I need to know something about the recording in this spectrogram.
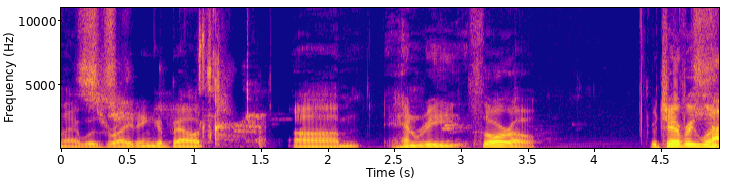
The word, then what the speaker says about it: Thoreau: was writing about Henry Thoreau, which everyone Ah, mispronounces Thoreau, but it's the actually road. Thoreau, in case you care.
